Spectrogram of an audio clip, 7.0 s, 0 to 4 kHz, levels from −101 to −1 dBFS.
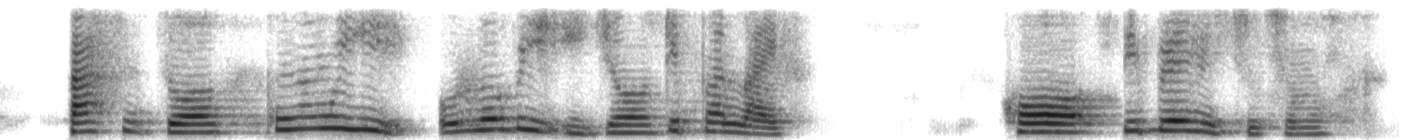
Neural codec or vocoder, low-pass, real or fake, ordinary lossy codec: codec, 16 kHz, 1.1 kbps, Voila-Tokenizer; 3.6 kHz; fake; none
